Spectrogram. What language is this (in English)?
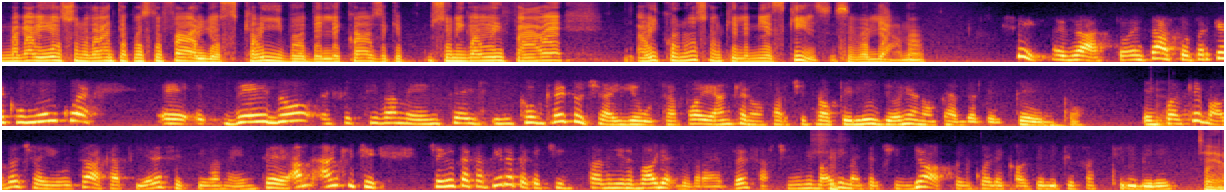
Italian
